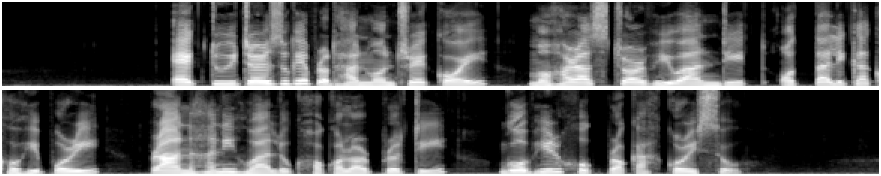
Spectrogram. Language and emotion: Assamese, neutral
